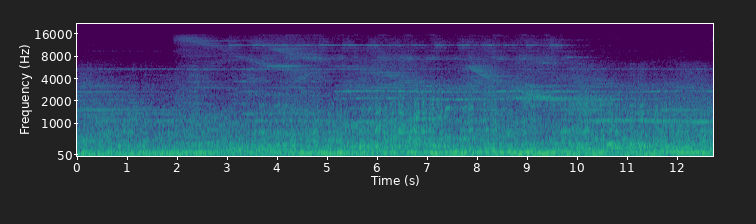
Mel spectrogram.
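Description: Layered experimental electronic drone music: a steady low drone under a dense, noisy, grinding texture with steady high tones. Twice, high whistling tones slide slowly downward, the first about two seconds in and the second about eight seconds in.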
